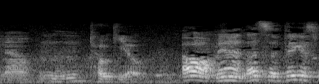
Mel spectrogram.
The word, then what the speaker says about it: Tokyo: Okay, so Tokyo is actually Tokyo. So the T-O is actually kind of long, and it's not Kyo, it's Kyo. It's like a blended sound.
